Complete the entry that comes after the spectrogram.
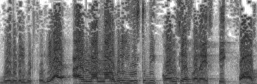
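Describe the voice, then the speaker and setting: Noticeable background noise sits behind a man with an Indian accent. He speaks at a very fast pace with ordinary pitch variation. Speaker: security researcher. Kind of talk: conference talk. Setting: stage with audience.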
